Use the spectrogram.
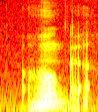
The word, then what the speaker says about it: Hunger: Und ich habe Hunger. On prononce le H ici. Bien.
